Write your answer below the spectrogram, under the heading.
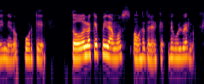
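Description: The sound is dry, with no echo. A woman speaks at a moderate pace with ordinary pitch variation. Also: quiet background. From northern Mexico, Montemorelos, Nuevo León; Nuevo León, Mexico. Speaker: university student; guest. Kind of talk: Bible study discussion; interview answer. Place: studio. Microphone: lapel.

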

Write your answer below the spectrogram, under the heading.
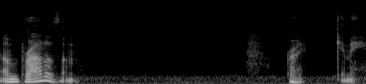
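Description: A man whispers in a put-on character voice with a husky, rough edge. He goes at a very slow pace.

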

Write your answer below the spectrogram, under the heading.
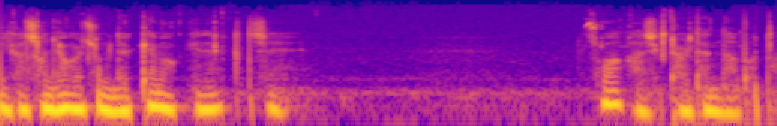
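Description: A soft-spoken man with a very deep, low pitch talks at a moderate pace in a calm tone. His intonation is fairly even, with long, frequent pauses. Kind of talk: ASMR boyfriend roleplay. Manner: soft-spoken, calm.

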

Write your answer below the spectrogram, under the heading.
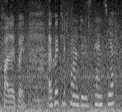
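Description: A woman is speaking, and the sound is dry with no echo. Noticeable background noise is present. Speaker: travel vlogger mother. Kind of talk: casual vlog chat. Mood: cheerful, chatty. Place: car. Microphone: phone near.

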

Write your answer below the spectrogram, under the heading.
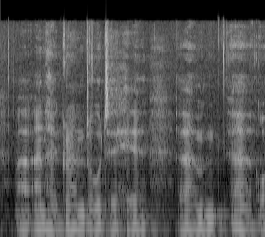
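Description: Amid light background noise, a man talks at a moderate pace in an ordinary speaking voice. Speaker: conference speaker. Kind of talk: conference talk. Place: hall. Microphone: lapel.

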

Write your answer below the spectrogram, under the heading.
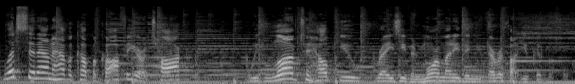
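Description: Clear music plays in the background as a man speaks at a very fast pace. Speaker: charity benefit auctioneer. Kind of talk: promotional interview talk to camera. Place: studio.

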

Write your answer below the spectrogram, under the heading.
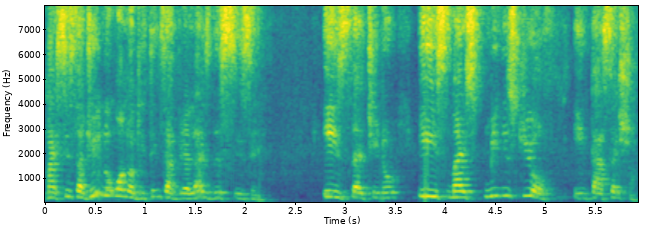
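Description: A woman's dark, mellow voice, somewhat breathy, with lively intonation. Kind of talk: one-sided phone call, pastoral advice. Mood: emotional, pleading, animated. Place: home room.

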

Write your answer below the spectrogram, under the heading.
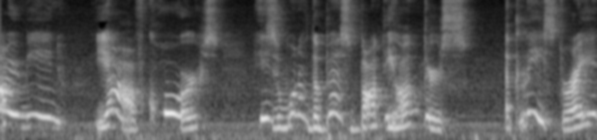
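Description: A put-on character voice from a woman, high-pitched and at a fairly slow pace. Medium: machinima.

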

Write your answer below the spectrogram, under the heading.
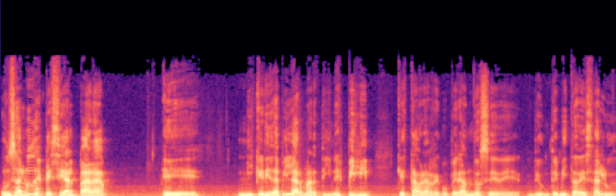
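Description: This woman has a fairly low pitch. Her intonation is lively. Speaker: psychologist; radio guest. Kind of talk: radio interview. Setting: studio. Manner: slow.

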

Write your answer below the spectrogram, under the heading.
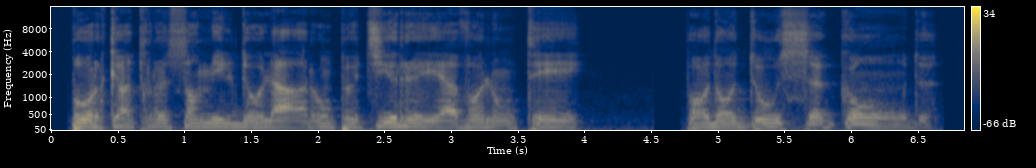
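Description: This put-on character voice is raspy and moves at a fairly slow pace in monotone, flat intonation. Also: man, fairly low pitch for a man. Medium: dub.

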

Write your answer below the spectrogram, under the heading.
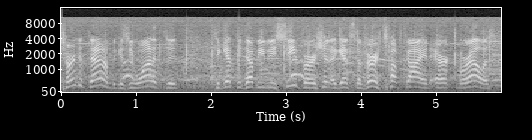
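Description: Over noticeable background noise, a man with a high pitch speaks at a fairly quick pace with ordinary pitch variation, in a dry sound with no echo. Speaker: boxing commentator. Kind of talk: live commentary. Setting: ringside at a bull ring arena. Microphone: headset.

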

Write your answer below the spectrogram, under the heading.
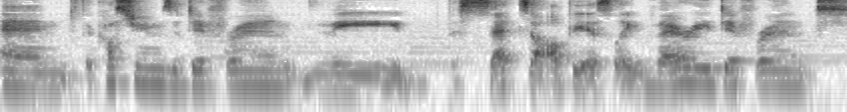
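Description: A woman's fairly low voice with ordinary pitch variation, faint music in the background. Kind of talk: casual vlog Q&A. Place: office. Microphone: phone near.

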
